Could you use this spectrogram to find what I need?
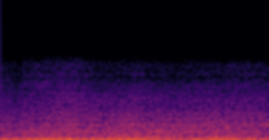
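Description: A car whooshes past in the opposite direction.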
